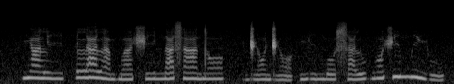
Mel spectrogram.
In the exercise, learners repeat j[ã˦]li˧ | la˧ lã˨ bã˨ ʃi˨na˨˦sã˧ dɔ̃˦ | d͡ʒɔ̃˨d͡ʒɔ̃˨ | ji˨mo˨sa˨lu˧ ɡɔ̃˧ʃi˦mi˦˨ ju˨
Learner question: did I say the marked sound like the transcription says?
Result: yes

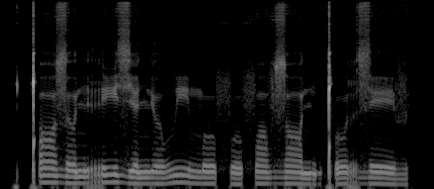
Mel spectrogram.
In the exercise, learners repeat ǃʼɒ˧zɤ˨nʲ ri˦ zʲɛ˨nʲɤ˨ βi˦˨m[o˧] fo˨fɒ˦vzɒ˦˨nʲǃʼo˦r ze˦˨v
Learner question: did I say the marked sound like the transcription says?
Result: no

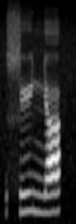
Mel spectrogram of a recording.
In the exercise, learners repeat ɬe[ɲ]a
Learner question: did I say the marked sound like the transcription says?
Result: yes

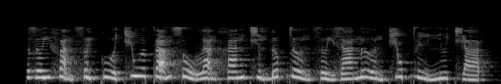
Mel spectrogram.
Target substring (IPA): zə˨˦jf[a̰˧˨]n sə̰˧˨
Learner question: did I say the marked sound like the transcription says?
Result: yes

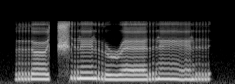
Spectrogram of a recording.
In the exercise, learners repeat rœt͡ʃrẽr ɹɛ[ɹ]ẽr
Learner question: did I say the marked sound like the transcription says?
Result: no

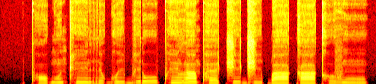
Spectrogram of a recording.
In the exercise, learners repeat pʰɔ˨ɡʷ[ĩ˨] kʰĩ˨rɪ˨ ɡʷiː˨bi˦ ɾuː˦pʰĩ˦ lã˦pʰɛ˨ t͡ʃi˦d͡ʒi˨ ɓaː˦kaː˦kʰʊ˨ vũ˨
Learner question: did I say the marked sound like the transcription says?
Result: yes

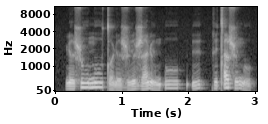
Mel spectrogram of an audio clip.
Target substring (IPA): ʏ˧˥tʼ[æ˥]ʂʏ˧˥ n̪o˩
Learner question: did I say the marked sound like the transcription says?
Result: no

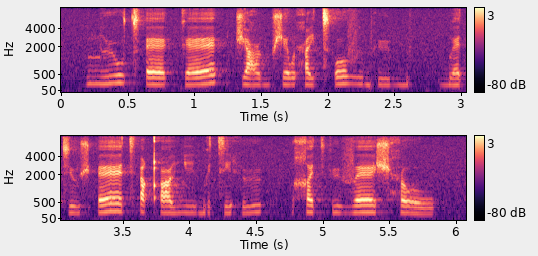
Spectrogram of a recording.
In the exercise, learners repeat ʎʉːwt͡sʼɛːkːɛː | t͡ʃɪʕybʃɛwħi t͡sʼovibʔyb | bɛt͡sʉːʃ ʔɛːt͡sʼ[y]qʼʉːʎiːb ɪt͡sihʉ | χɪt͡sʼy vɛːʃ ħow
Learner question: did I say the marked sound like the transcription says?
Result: no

